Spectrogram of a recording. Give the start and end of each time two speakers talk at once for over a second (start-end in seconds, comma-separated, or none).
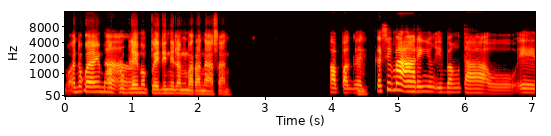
none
